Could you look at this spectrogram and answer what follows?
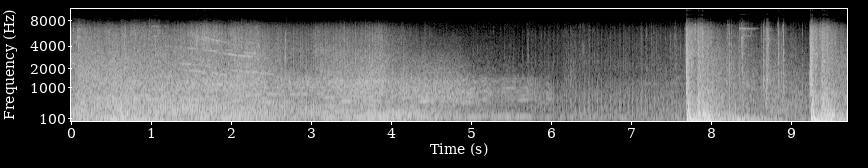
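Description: An XRX Stalker gun fires in the Warzone video game, two sharp, loud blasts near the end, following a stretch of droning, warbling tones.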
